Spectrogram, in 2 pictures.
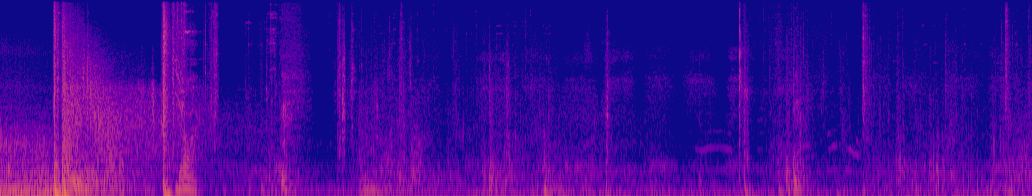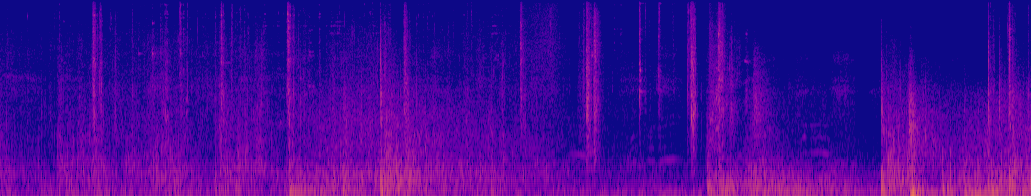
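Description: Explosions boom and rumble far off.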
